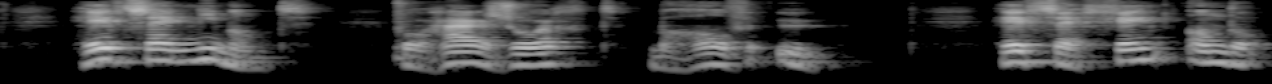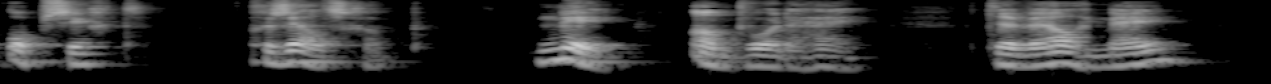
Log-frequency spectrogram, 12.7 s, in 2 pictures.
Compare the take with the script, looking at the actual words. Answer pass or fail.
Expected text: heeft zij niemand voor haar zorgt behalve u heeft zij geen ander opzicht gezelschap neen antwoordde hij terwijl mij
pass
